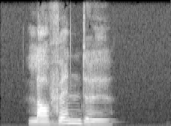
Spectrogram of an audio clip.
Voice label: "lavendel", german; nouns gender feminine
